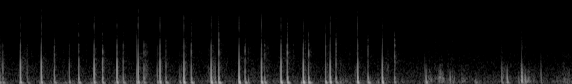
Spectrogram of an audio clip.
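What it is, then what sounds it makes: Hollow rubber duck toy. Fingertips and nails tap quickly on the body of a red, hollow rubber duck toy with white hearts. The result is a rapid series of short, dry, hollow thuds with bright clicky tops. The taps grow softer and more scattered near the end.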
